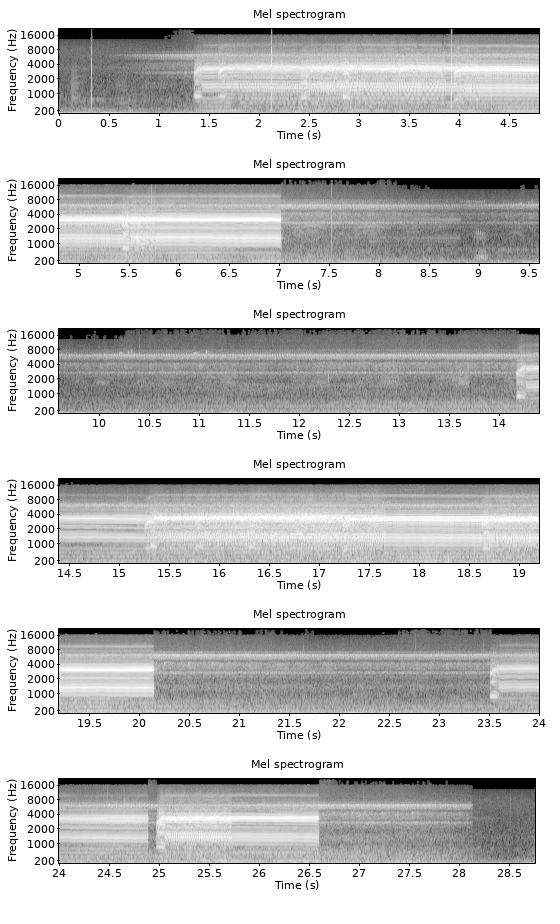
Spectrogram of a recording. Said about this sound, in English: This is a call of the eastern narrow mouthed toad, Microhyla carolinensis.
